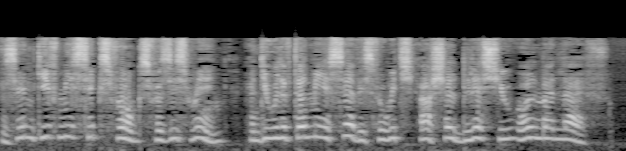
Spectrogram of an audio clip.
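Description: A reader voicing a desperate masked young wife. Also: female voice, fairly high pitch, moderate pace, darkish tone, breathy edge, voice pushed up, poor audio. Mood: pleading. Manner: pleading, breathless urgency.

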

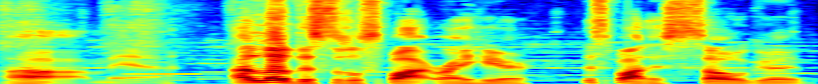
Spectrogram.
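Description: A man's voice: mid-range voice, sing-song, a little slow, a little mellow. A man doing casual, laid-back gameplay commentary as the host of a gaming video, with mumbled asides. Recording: game music behind. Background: video game music.

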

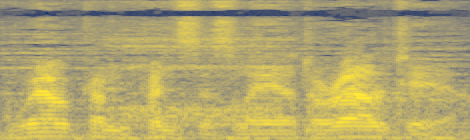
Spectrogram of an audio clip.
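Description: A male actor playing a menacing, imperious masked dark lord in a radio drama, speaking in measured threats. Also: low-pitched, fairly even intonation. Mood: coldly threatening. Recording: dramatic music behind the voice.

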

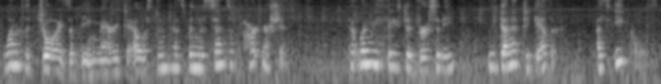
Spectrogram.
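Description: A woman's voice: a little high, moderate pace, close to an everyday voice. An older woman acting a troubled, independent-minded married lady of the Edwardian era in a radio mystery, with formal, careful diction. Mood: indignant. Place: room at home, video call. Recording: video call with background noise.

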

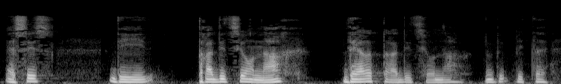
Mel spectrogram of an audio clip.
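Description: A male meditation teacher speaks very slowly in a language that is not his own. His tone is mellow and relaxed. He often stops to search for a word and starts a phrase over. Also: mid-range voice. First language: not German. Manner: halting, searching for words, many pauses and self-corrections. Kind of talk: slow explanatory dharma talk.

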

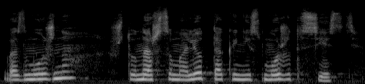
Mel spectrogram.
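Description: An actress playing an earnest, worried woman in love in a radio drama, confiding in a hushed, halting way. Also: a little high, steady tone, natural voice. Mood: hesitant. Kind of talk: radio play acting, 1970 Soviet radio drama.

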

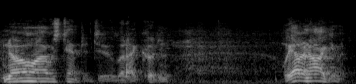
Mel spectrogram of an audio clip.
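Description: An actor playing a confident, persuasive writer and lover in a mid-century suspense drama. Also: male voice, mid-range voice, very animated, normal speed, pushed and bright, a little hiss or hum. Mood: defensive, wry.

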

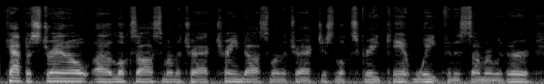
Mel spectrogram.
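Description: A man's voice: mid-range voice, little pitch movement, a little fast, darkish tone. A middle-aged man giving a casual, matter-of-fact update to camera in choppy, informal phrases from inside a car. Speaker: stable commentator giving horse updates. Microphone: camera or phone mounted at arm's length. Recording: clear background noise in a car.

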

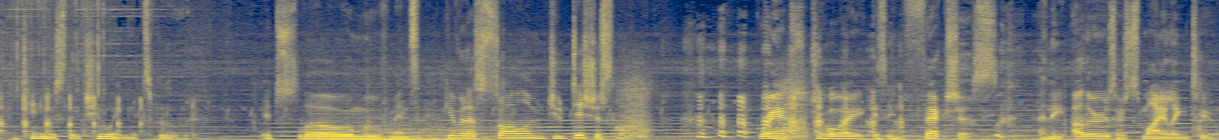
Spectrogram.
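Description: A man's voice: fairly high pitch, lively intonation, takes it slowly, music in the background. Man narrating stage directions. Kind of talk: scripted narration of an audio drama.

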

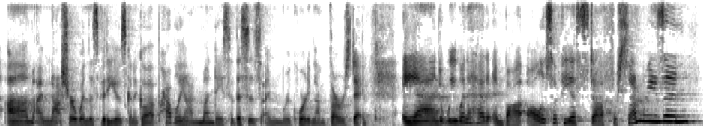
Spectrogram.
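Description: A woman's voice: fairly low pitch, normal speed. A woman in her thirties, a mom and vlogger, chatting casually at her kitchen counter with lots of fillers. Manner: chatty, rambling, filler-heavy. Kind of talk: casual show-and-tell vlog. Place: home kitchen. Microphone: phone camera held over a countertop.

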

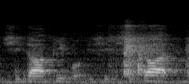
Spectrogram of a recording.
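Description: A man's voice: medium pitch, little pitch movement, normal speed, muffled recording. A young man with a nasal, stuffed-up voice, rambling casually as he vlogs a small apartment tour on his phone. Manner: rambling, self-correcting, offhand jokes. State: nasal from a cold. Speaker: vlogger. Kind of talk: casual handheld vlog. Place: small city apartment indoors. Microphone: phone held in hand. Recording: noisy phone recording.

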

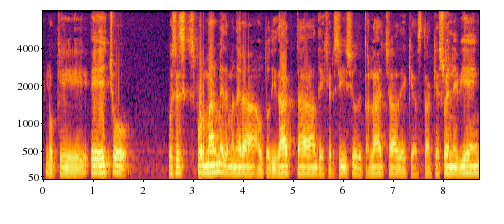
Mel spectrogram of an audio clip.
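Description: A Mexican man in his fifties, a poet and chronicler, speaking in a measured, earnest way as an interview guest in a dark studio. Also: lowish voice, creaky. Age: 50s. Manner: measured, earnest, lists ideas in phrases. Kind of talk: reflective interview talk.

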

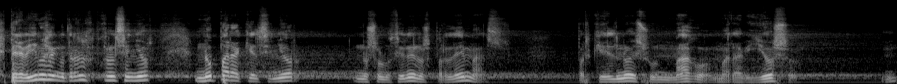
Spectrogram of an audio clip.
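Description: A man's voice: medium pitch, gravelly, a bit bright. An older man in his sixties, a priest with a Spanish accent from Spain, preaching a homily at Mass in a conversational way that rises to fervent emphasis. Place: large church, indoors. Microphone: stand microphone at lectern. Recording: long church reverb.

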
